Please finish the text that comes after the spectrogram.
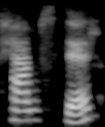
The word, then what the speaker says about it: hamster: Le hamster. It's not ham, it's hamster. Le hamster. Oh, okay. Lamster maybe yellow post. No. No, because that H is aspirated.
